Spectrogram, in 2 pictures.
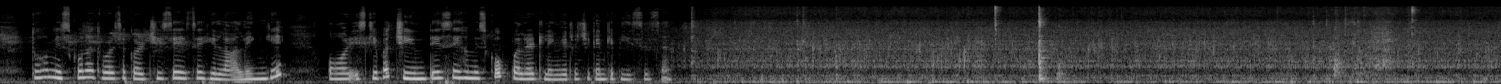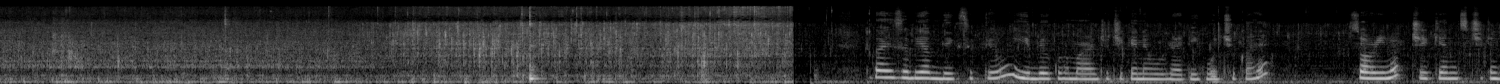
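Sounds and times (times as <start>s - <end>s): oil sizzling and bubbling: 6.7s - 30.0s.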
